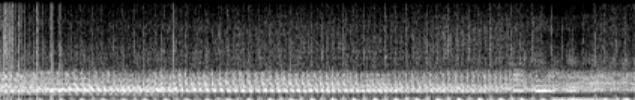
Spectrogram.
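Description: Death metal playing: heavily distorted guitars over fast, even drumming at about eight to ten beats a second.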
